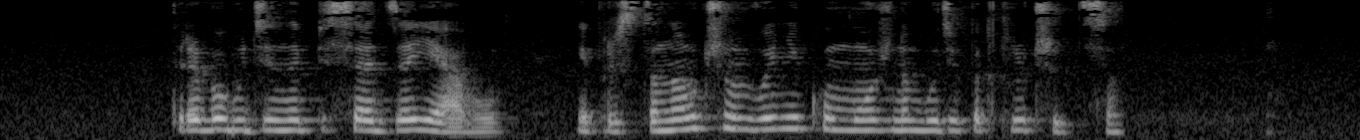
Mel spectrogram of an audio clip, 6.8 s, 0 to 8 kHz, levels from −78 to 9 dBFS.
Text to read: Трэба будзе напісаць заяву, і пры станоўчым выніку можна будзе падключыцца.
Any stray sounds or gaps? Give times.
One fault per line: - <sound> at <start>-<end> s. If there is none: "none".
none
